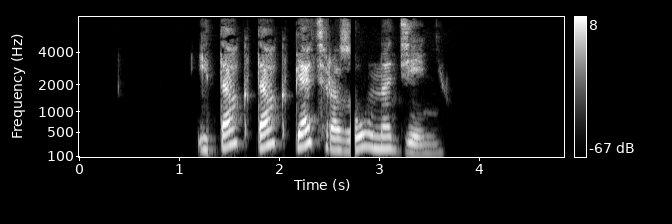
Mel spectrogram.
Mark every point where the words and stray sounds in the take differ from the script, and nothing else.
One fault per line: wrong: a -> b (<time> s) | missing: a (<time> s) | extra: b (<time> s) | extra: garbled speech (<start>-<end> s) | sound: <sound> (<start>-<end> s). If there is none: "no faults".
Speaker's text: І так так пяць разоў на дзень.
sound: dropout (2.7-2.8 s)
